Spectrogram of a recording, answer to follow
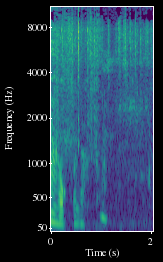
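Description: A man's voice: a drawn-out exclamation falling in pitch at the start, then two short syllables. After that there is only faint scratching and rustling in dry leaf litter.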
